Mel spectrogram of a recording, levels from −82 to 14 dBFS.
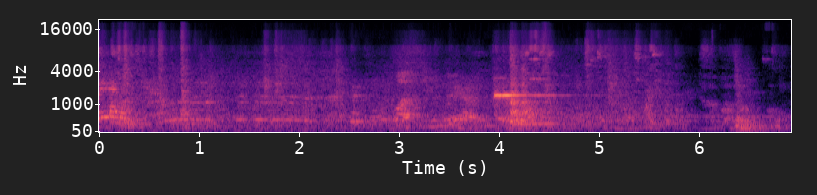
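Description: From start to finish the audio carries plainly audible Opus compression damage, likely from encoding in its music-oriented CELT mode at a low rate, around 24 kbps. The encoder keeps each band's energy but refills starved bands with folded or noisy content, so tonal parts turn rough and grainy. Unlike MP3, there is little swirling or hollowness, and the bandwidth stays full, reaching about 20.2 kHz, so the sound is not muffled.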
